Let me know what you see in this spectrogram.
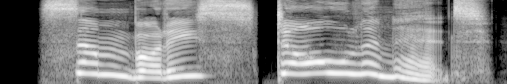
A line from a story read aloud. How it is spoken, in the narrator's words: Ty wailed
